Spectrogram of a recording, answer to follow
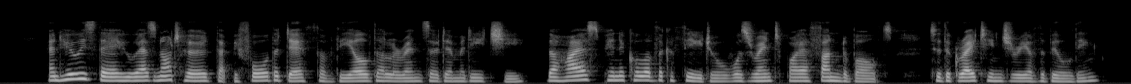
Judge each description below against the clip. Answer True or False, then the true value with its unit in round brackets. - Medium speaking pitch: True (165 Hz)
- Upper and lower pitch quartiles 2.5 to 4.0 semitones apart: True (3.1 semitones)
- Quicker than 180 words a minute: True (190 wpm)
